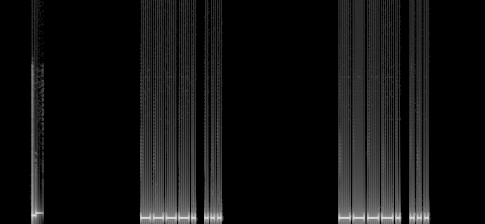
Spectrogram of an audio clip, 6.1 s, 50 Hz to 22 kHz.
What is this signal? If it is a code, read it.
Morse code, heard as a keyed tone, about 27 wpm, 700 Hz. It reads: 9S 9S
